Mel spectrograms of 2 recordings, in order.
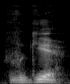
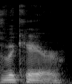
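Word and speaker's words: Vaquer: Grayson, Julia challenge Stephanie Vagar. I know it's Vicare. It's It's Vare. I've been saying her name wrong for all this time. It's Vicare, but I say Ver as an accent.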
